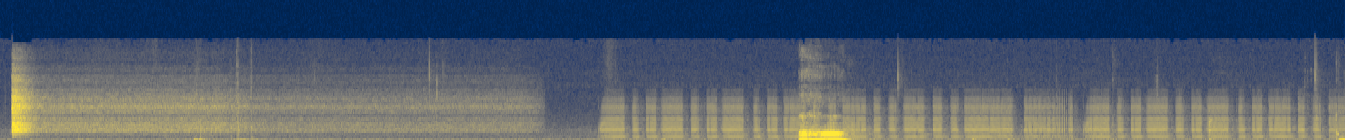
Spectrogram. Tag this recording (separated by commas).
Speech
